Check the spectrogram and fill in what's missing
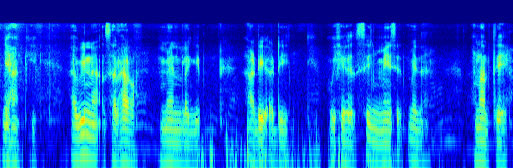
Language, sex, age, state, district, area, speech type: Santali, male, 45-60, Jharkhand, East Singhbhum, rural, spontaneous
